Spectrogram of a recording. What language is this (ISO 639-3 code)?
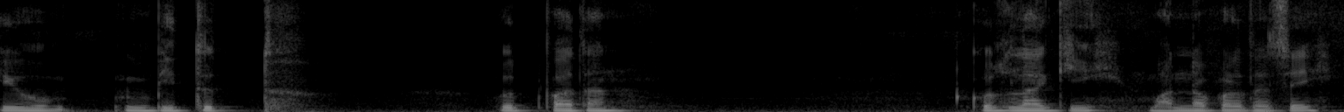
nep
